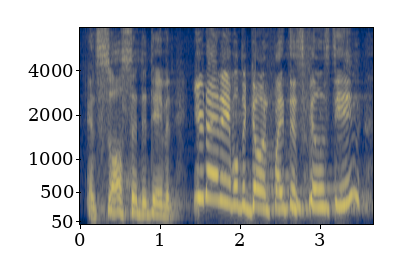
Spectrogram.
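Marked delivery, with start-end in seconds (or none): 1.4-3.6 high-pitched disbelief; acted incredulous king dismissing a youngster; incredulous scoffing. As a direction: scoff at the very idea, voice shooting up. Saul scoffs at young David.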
